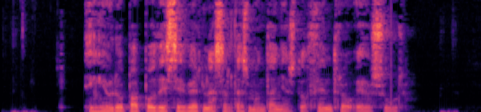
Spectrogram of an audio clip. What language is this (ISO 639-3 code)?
glg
